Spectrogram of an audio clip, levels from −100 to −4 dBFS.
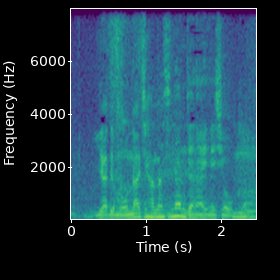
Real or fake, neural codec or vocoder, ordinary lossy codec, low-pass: real; none; none; none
